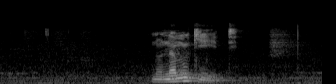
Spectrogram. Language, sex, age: South Ndebele, male, 23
